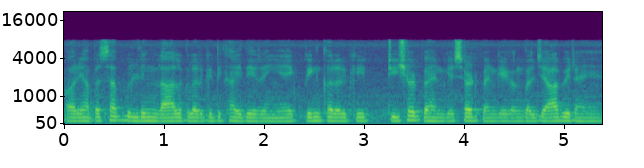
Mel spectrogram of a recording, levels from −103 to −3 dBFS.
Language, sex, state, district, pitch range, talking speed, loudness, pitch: Hindi, male, Uttar Pradesh, Jalaun, 125-130 Hz, 310 wpm, -27 LUFS, 125 Hz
